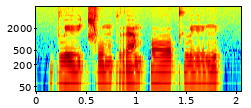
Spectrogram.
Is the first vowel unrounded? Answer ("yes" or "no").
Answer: yes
